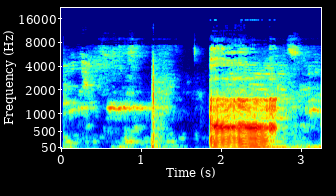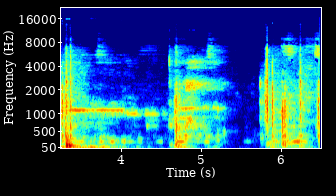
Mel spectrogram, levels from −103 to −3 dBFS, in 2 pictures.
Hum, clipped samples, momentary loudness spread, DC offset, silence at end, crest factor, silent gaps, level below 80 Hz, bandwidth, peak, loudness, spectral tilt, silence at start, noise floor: none; under 0.1%; 22 LU; under 0.1%; 0 s; 18 dB; none; -36 dBFS; 7.8 kHz; 0 dBFS; -18 LUFS; -5.5 dB/octave; 0.05 s; -56 dBFS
